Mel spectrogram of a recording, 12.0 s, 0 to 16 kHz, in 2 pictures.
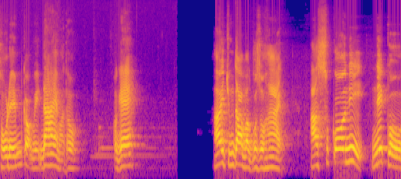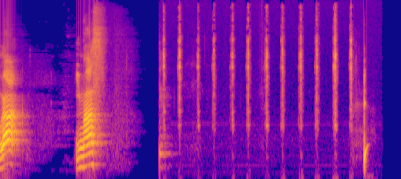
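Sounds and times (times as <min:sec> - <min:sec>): clock ticking: 0:08.4 - 0:11.5.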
